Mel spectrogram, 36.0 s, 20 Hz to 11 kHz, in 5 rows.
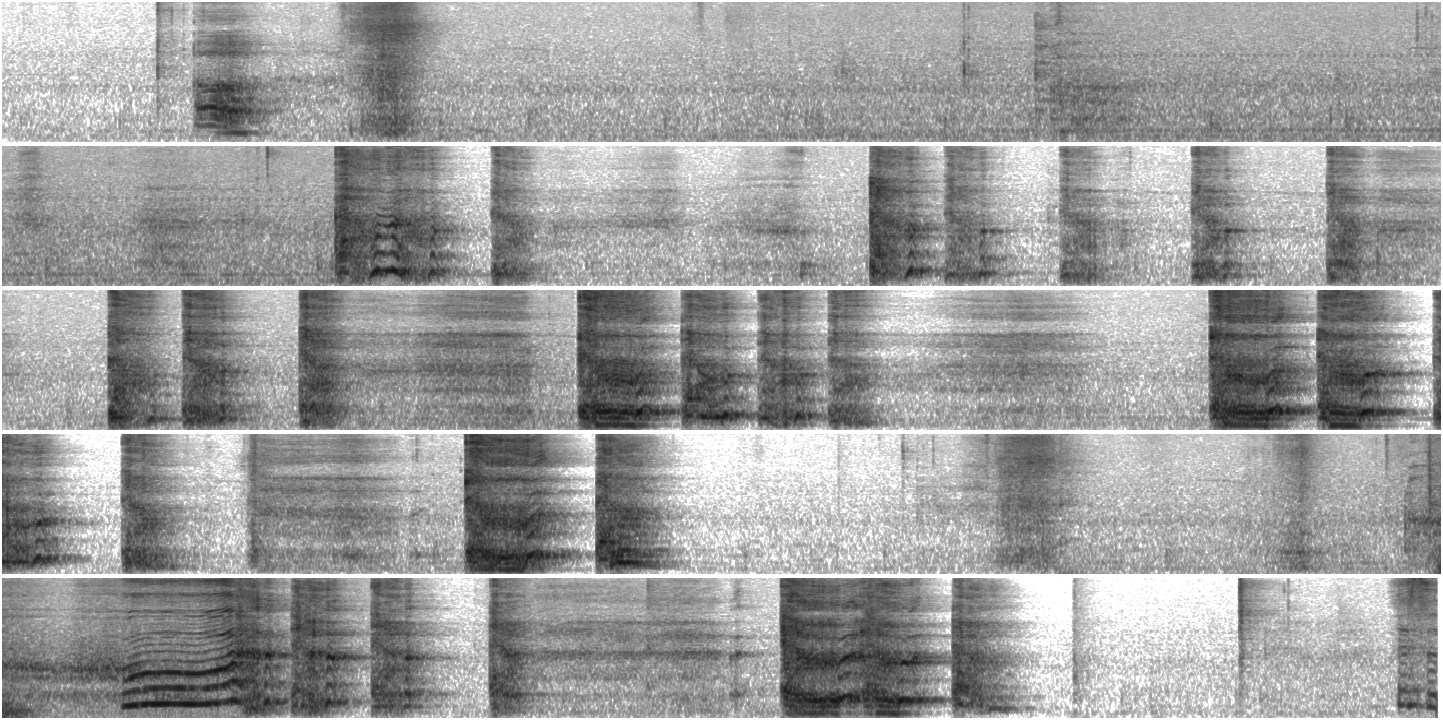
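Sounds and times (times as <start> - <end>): woman coughing: 8.9 - 9.9, 11.6 - 14.1, 15.0 - 16.2, 17.3 - 18.8, 20.4 - 22.5, 23.9 - 25.0, 29.8 - 31.5, 32.7 - 33.9.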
